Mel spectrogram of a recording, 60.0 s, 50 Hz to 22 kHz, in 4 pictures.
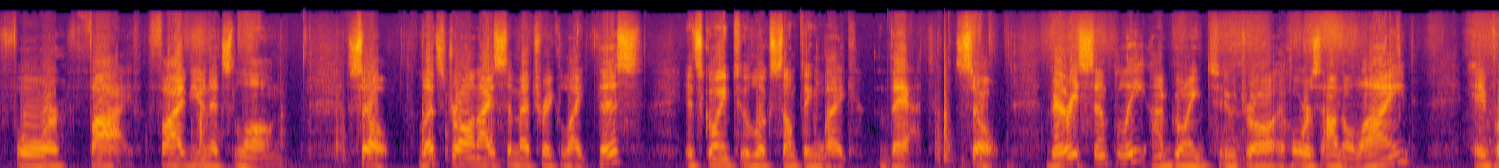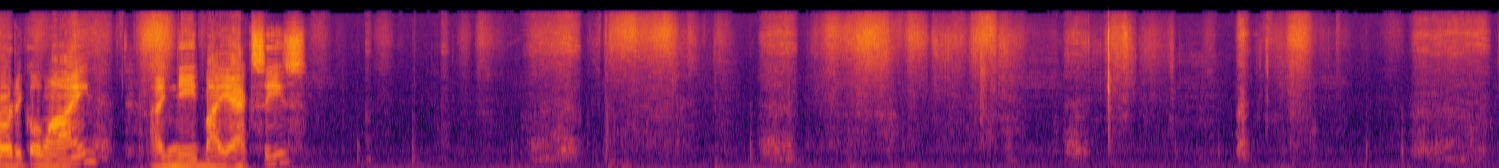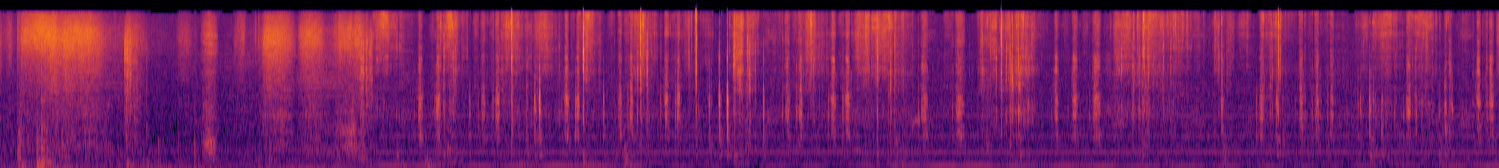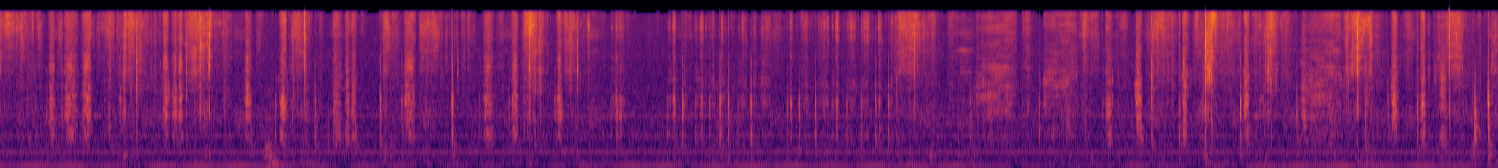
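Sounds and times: pencil scratching on paper: 12.2 - 16.7, 19.4 - 26.4, 29.0 - 31.1, 31.8 - 59.9.

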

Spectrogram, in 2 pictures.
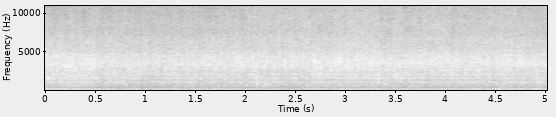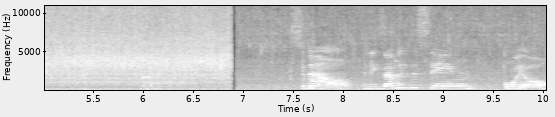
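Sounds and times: meat sizzling in hot oil: 0.0 - 6.9.

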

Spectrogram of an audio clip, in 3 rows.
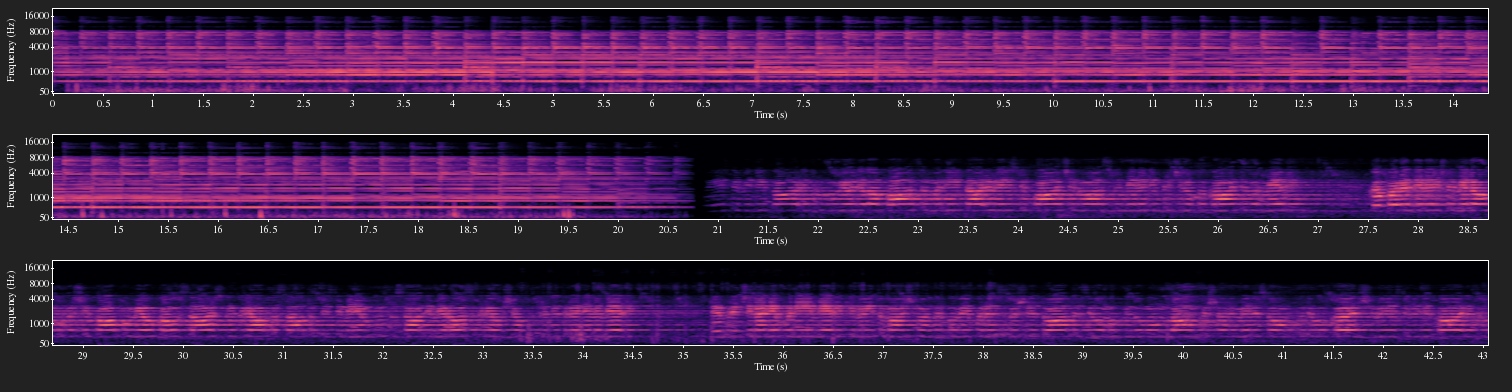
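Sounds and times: deep bell ringing tone: 0.0 - 20.8
small bells rapid peal: 0.0 - 20.8.

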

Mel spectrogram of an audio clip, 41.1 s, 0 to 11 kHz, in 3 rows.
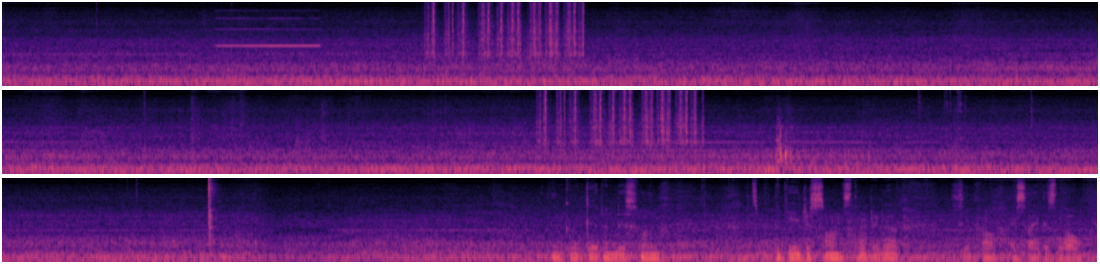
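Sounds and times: low machine hum: 0.0 - 41.0
quick metal clicks: 5.2 - 7.3, 20.4 - 22.5.

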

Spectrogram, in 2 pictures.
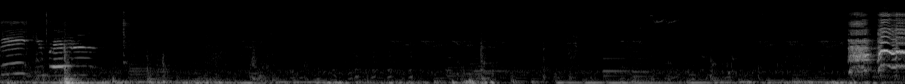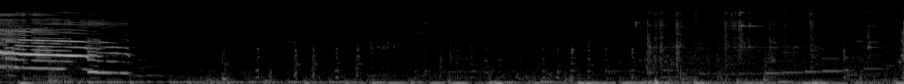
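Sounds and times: rooster crowing: 8.5 - 10.4.

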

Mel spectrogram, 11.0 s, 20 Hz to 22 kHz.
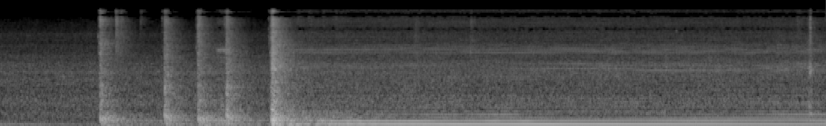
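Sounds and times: sharp mechanical knocks: 1.3 - 4.0
electric motor hum: 3.9 - 11.0.

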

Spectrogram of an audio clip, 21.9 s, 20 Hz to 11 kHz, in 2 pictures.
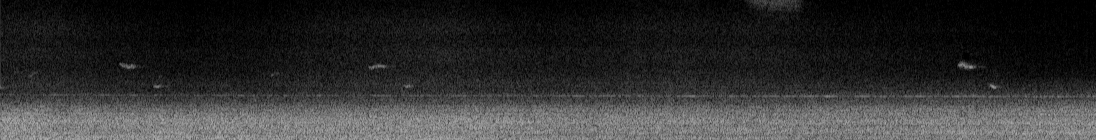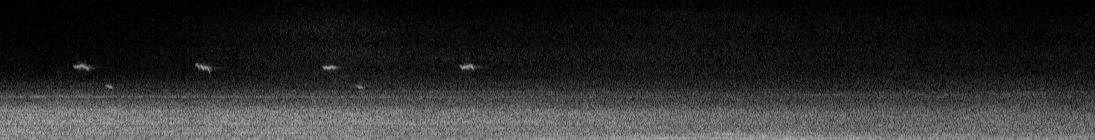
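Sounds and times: gusty wind: 0.0 - 11.5
jet engines roaring: 0.0 - 21.9.

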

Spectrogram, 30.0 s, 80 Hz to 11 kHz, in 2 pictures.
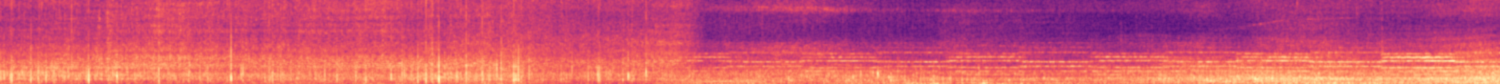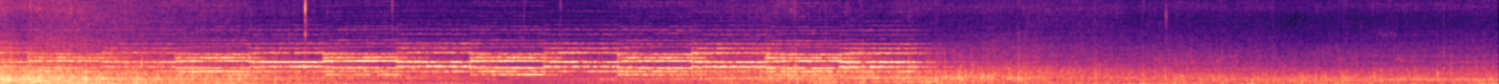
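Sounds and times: traffic noise: 0.0 - 29.9
two-tone police siren: 1.6 - 5.7, 6.8 - 24.9.

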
